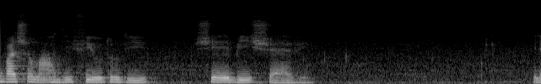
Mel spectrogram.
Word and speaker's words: Chebyshev: chamar de filtro de Chebyshev. Ele é um russo, o nome dele se escreve com T, mas em português a gente convencionou a não colocar o T e chamar de Chebyshev.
